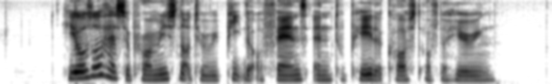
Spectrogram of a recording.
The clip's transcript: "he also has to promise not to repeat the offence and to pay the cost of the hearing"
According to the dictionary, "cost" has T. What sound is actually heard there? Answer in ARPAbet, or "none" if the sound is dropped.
T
